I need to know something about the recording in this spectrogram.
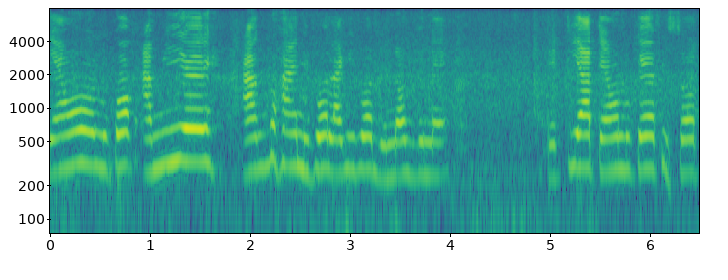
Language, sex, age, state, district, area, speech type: Assamese, female, 60+, Assam, Golaghat, urban, spontaneous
